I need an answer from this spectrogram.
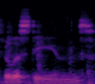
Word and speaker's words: Philistines: Philistines. How did we tell you to remember it, Taylor? Christine. Yes.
